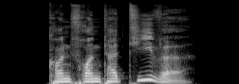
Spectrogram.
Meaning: inflection of konfrontativ: 1. strong/mixed nominative/accusative feminine singular 2. strong nominative/accusative plural 3. weak nominative all-gender singular
- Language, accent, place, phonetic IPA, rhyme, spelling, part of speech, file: German, Germany, Berlin, [kɔnfʁɔntaˈtiːvə], -iːvə, konfrontative, adjective, De-konfrontative.ogg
